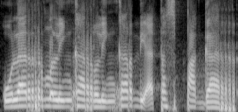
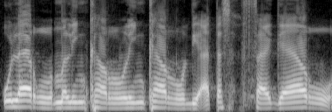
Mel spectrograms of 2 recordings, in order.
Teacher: Takrir itu artinya dia bergetar, tapi sedikit, samar-samar saja. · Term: sifat takrir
